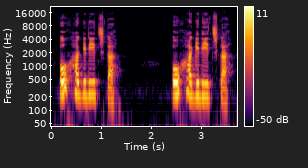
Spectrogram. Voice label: "oh vketeckv", Muscogee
